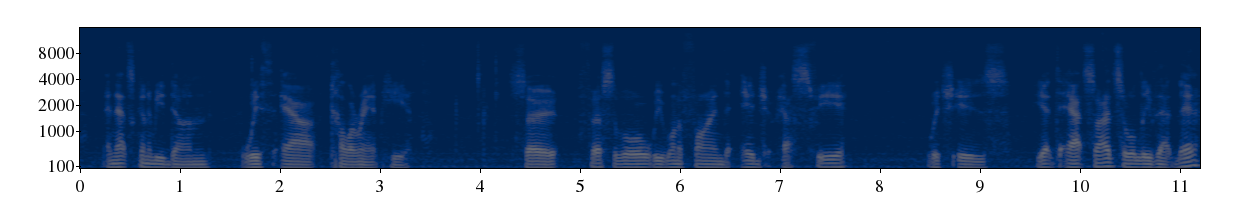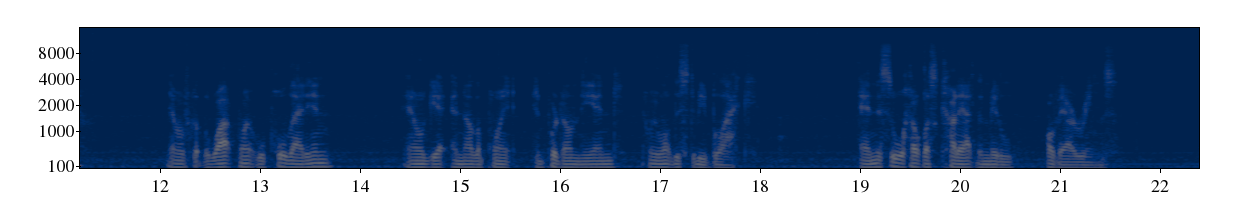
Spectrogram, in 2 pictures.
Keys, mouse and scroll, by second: 0.7 scroll down 5, 0.8 scroll up 1, 0.9-1.5 scroll down 4, 1.2-2.6 scroll up 18, 1.8 middle click, 2.4 click, 3.7-4.1 scroll up 2, 4.3 shift+middle click, 5.0 scroll down 1, 5.7 click, 7.1 click, 8.9 click, 11.3 click, 12.3 click, 14.6 click, 15.5 click, 17.1 click, 19.4-19.8 scroll up 4, 19.8 shift+middle click, 21.9 click.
